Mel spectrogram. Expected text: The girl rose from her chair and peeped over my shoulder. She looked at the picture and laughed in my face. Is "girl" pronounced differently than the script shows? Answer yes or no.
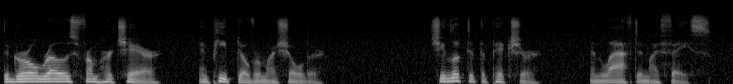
no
